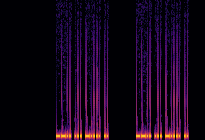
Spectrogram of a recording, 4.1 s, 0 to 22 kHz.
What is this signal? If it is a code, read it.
Morse code, heard as a keyed tone, about 46 wpm, 700 Hz. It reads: ZS6I ZS6I
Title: DXCC-100 Call Signs - 4 Characters - Repeated 2x - 45wpm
